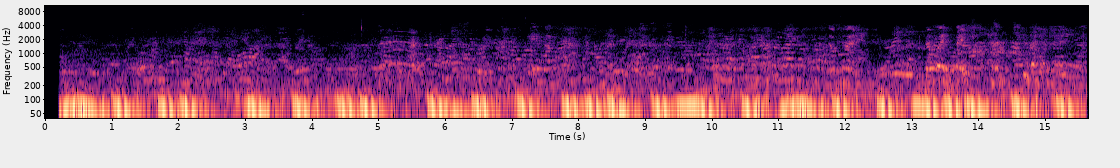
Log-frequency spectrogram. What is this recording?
May 5 2022 110843 PM audio behind a bar
Audio behind a bar in Arcata California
